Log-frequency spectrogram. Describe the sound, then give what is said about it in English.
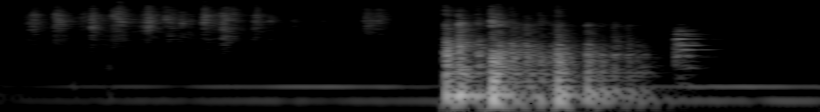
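Two dice rattle in quick, light clicks for about a second and a half, then clatter loudly onto a table, tumbling briefly before a last small tap, over a steady low hum. “Since this is important for us to do, I'm going to use a dice from Attitude and a die from Turbo.”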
